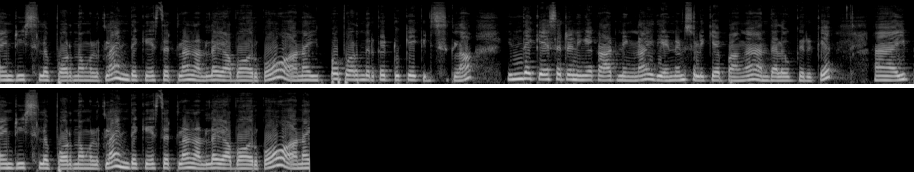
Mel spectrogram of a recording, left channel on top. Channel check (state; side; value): drops out; right; at 3.1 s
